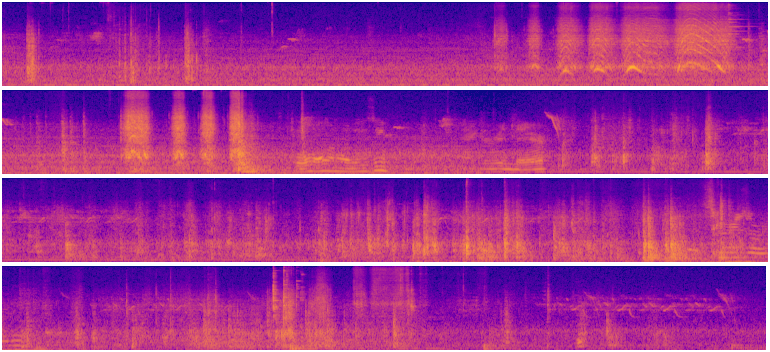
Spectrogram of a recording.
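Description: Hand-tool work on car door panels: several short runs of a cordless drill, and knocks and rattles as the panels are handled and fitted, busiest in the first third and again in the last third.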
